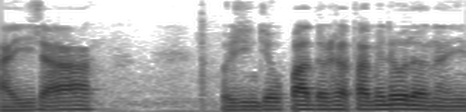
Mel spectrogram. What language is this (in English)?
Portuguese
